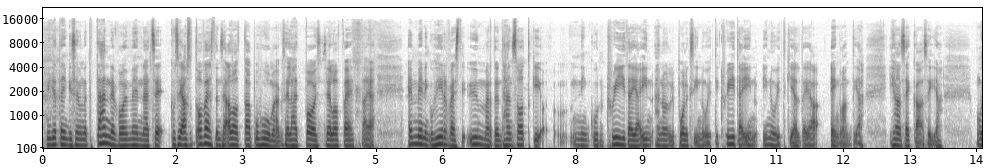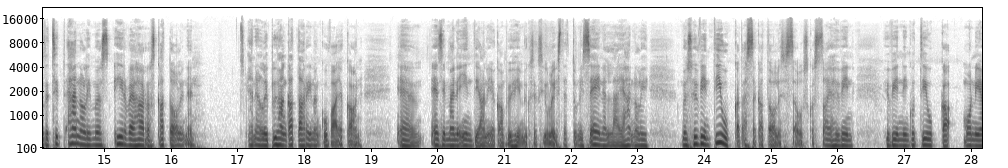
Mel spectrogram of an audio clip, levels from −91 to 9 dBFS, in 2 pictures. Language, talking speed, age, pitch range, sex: Finnish, 185 wpm, 20-39, 155-185 Hz, female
